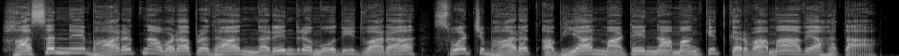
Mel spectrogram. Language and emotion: Gujarati, neutral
